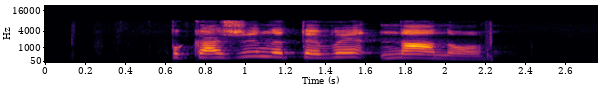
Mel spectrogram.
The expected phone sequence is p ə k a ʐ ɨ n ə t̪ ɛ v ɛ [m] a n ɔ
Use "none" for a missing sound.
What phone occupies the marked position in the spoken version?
n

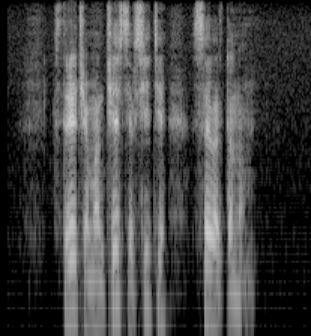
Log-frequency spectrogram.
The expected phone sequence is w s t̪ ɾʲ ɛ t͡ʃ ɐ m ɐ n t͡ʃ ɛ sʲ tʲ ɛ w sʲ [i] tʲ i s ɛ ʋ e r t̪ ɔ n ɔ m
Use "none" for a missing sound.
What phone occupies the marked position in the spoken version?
i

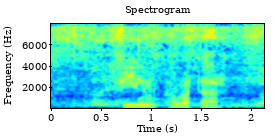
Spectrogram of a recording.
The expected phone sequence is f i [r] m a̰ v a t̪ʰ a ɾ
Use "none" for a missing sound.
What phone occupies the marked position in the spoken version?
l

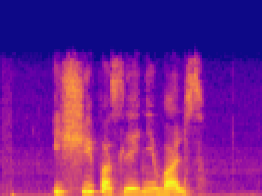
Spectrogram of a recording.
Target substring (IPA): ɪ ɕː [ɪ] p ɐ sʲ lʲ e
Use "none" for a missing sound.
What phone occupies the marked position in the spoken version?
i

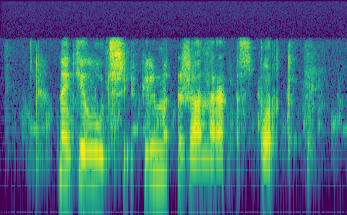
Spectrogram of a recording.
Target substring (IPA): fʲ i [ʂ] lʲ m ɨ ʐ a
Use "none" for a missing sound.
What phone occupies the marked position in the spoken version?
none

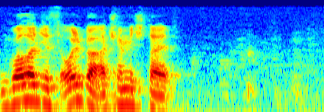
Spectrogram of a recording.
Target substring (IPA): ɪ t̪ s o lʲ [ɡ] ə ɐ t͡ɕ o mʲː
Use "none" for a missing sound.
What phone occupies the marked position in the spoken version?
ɡ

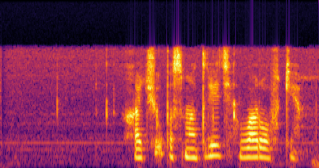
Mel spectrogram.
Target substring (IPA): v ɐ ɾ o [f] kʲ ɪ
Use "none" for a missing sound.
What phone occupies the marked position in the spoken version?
f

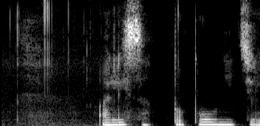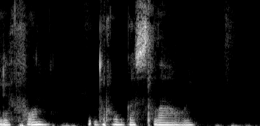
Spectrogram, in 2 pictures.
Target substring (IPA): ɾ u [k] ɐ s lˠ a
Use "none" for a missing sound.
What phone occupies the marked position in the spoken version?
ɡ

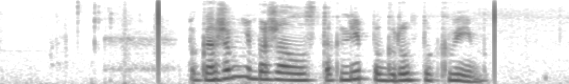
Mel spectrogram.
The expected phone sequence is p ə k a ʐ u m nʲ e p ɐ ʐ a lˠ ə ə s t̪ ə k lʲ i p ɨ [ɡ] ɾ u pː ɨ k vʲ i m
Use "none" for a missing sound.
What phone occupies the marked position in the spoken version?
ɡ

